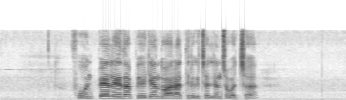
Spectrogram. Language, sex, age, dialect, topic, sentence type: Telugu, male, 18-24, Utterandhra, banking, question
